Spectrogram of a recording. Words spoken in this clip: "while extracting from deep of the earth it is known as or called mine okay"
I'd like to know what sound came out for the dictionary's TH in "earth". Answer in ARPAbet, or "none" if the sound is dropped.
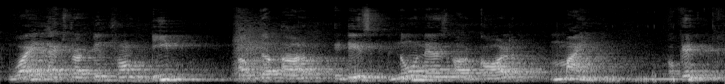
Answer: T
